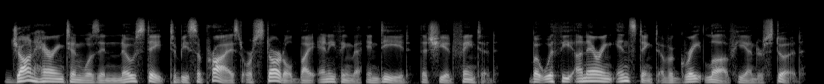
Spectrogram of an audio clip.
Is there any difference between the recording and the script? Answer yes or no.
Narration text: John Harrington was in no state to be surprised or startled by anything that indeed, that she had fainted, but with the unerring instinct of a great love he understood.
no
